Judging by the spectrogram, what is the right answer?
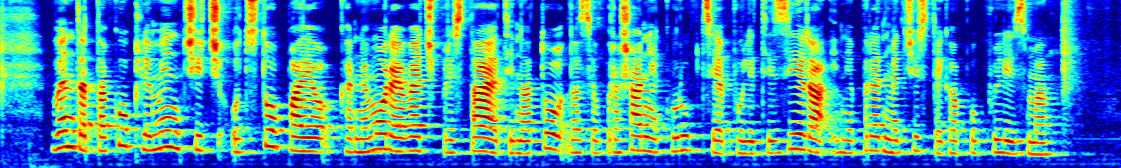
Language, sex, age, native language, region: Slovenian, female, 50-59, Slovenian, Carinthia region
